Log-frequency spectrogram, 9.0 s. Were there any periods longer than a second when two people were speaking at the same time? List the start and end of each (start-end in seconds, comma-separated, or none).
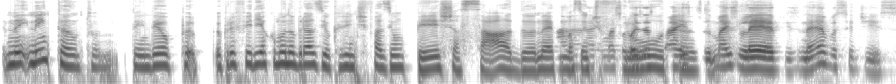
5.5-7.0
